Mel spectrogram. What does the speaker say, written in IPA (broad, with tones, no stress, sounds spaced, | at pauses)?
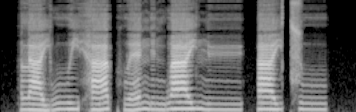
l aː˨˩ j w uː˨ j h aː˨˥ kʷʰ ɛː˨˥ ŋ ɪ˧ ŋ w aː˥ j n̪ yː˧ | aː˧ j t͡s uː˧ k̚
